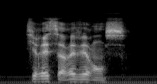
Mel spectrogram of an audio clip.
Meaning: to bow out, to take one's leave
- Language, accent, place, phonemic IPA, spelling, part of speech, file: French, France, Lyon, /ti.ʁe sa ʁe.ve.ʁɑ̃s/, tirer sa révérence, verb, LL-Q150 (fra)-tirer sa révérence.wav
